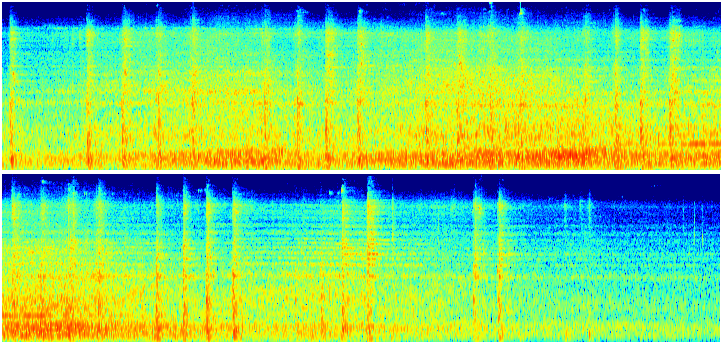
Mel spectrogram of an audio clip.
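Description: Passenger coaches of a departing train rolling slowly past, their wheels clacking over rail joints again and again above a steady rumble. The clacks thin out and the sound fades over the last few seconds as the tail coach moves away.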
